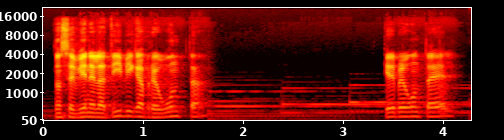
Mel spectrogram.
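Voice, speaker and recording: A man's voice: fairly high pitch, steady tone, unhurried, music in the background. A man preaching a sermon to a church congregation, telling everyday stories in a conversational way. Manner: conversational preaching with illustrative anecdotes. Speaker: pastor.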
